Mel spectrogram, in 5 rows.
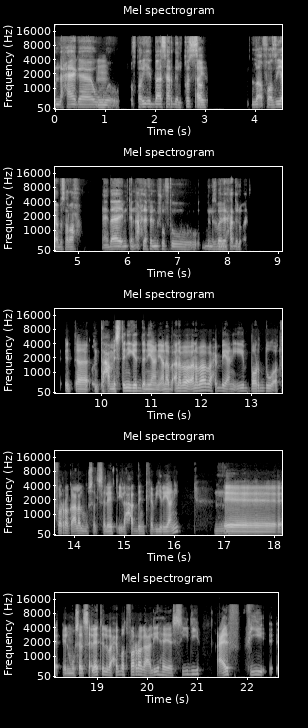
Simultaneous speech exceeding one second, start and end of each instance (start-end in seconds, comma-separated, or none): none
